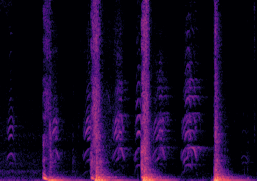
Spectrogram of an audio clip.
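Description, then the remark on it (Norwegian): Four solid knocks on a seashell to get it open, made while sitting on a bathing jetty, spaced irregularly with short pauses, each a dull thunk with a brief rattle, against a faint background of birdlike chirps. “Der satt Bollos og dunket på kjell.”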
